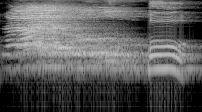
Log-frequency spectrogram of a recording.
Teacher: কফের মাখরাজ কি? জিহ্বার গোড়া তালুর নরম অংশ থেকে উচ্চারিত হয়।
